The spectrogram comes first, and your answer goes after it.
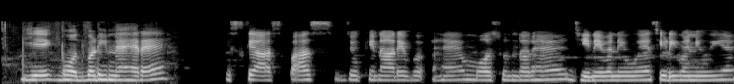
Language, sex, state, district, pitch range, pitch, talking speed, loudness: Hindi, female, Uttar Pradesh, Muzaffarnagar, 200-215 Hz, 205 Hz, 195 wpm, -16 LUFS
